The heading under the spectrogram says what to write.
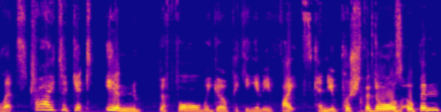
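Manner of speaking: hissing stage whisper. Game master voicing a character to her companion, in a hissed stage whisper. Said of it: "kind of hiss at him in a stage whisper".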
